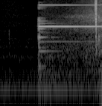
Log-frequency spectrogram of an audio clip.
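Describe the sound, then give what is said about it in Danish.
A single bright electronic chime of an incoming text message (SMS) on a phone rings out suddenly, its clear tones ringing on and fading slowly with a faint extra ping near the end. “Går du virkelig ind for en dansk version af Brexit, kommer der en sms.”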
